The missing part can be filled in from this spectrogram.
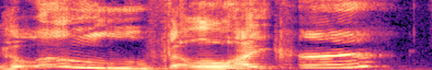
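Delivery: high-pitched cartoon dinosaur mascot voice. Pretending to greet hikers in the woods: Barney the dinosaur voice. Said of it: "That goth girl sounds like Barney the dinosaur".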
